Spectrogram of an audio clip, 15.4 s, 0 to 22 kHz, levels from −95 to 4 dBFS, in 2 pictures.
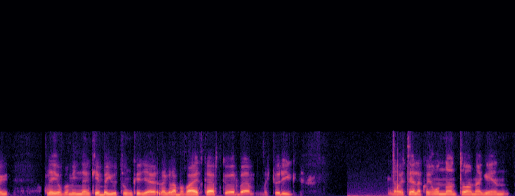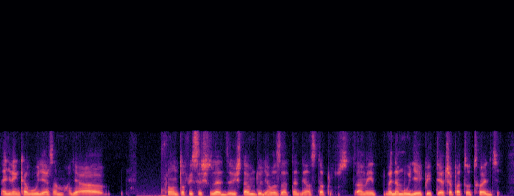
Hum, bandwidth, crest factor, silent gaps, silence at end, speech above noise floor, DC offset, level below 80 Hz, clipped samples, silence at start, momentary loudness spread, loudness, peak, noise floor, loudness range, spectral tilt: none; 7.6 kHz; 18 dB; none; 0.25 s; 45 dB; under 0.1%; -56 dBFS; under 0.1%; 0 s; 9 LU; -22 LUFS; -4 dBFS; -67 dBFS; 5 LU; -6.5 dB/octave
